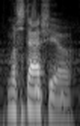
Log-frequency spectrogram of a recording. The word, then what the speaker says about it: Mustachio: Mustachio. Like pistachio.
